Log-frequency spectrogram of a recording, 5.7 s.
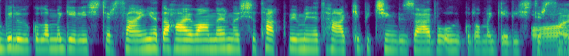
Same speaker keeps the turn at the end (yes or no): no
